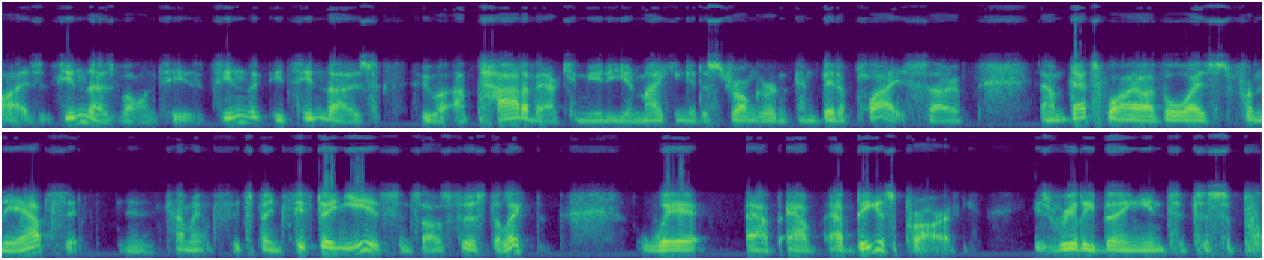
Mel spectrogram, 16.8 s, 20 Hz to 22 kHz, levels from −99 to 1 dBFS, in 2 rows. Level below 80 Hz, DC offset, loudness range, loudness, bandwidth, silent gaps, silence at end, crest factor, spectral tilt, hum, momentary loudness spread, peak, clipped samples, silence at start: -80 dBFS; under 0.1%; 2 LU; -24 LUFS; over 20 kHz; none; 0 s; 20 dB; -5.5 dB/octave; none; 12 LU; -4 dBFS; under 0.1%; 0 s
